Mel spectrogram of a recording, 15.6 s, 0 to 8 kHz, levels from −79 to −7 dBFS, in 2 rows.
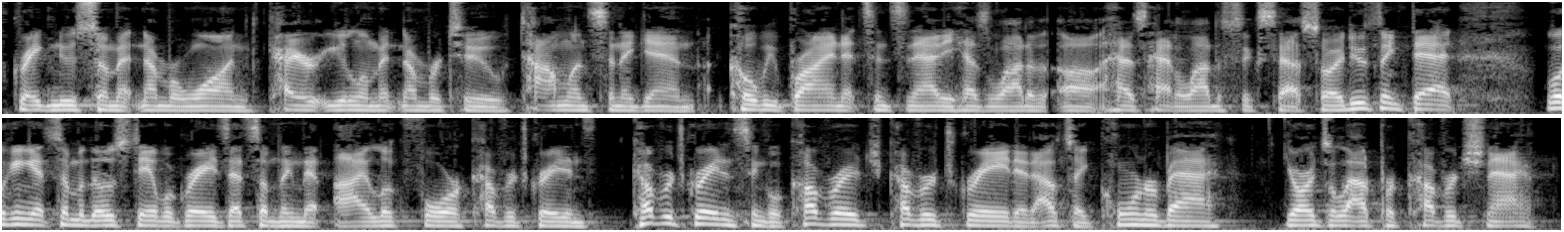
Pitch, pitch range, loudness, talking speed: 120 Hz, 110-130 Hz, -17 LUFS, 240 wpm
